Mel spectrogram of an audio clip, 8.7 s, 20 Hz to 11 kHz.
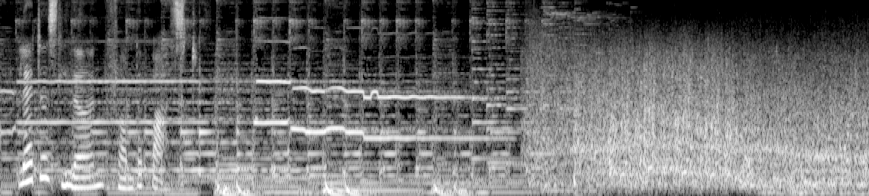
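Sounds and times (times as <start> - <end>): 
short melodic musical passage: 0.0 - 5.8
speech: 0.2 - 2.8
heavy rain pouring down: 5.3 - 8.6.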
